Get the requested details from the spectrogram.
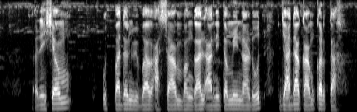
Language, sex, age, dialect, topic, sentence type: Marathi, male, 18-24, Southern Konkan, agriculture, statement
